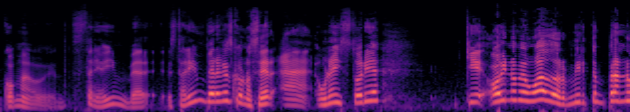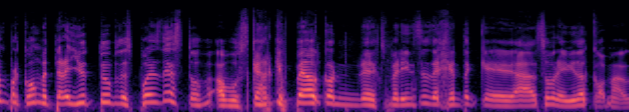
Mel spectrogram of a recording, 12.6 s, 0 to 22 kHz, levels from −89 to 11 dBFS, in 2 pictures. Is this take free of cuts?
yes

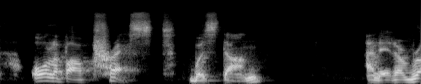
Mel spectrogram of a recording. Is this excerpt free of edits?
no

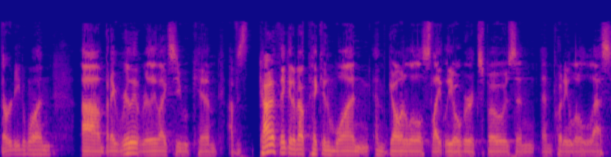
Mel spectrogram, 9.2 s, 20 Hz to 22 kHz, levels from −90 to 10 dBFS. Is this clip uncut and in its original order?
no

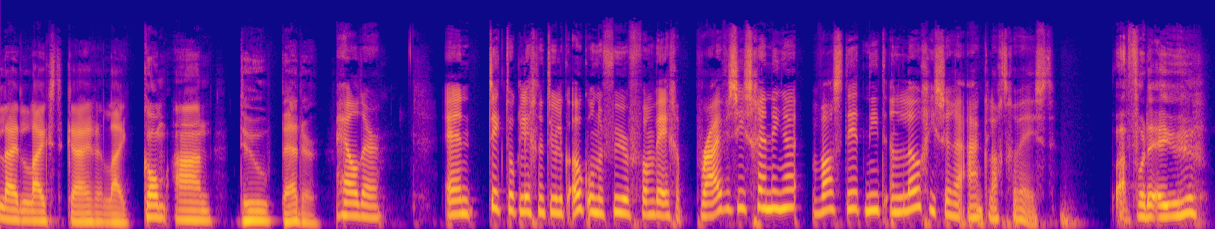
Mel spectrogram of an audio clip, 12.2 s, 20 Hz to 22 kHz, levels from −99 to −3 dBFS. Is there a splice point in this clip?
no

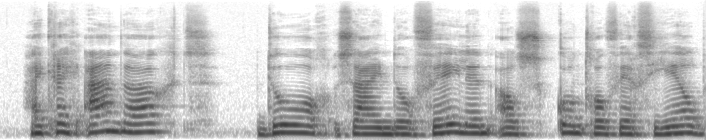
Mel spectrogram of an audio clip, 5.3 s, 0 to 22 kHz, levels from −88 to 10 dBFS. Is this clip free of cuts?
yes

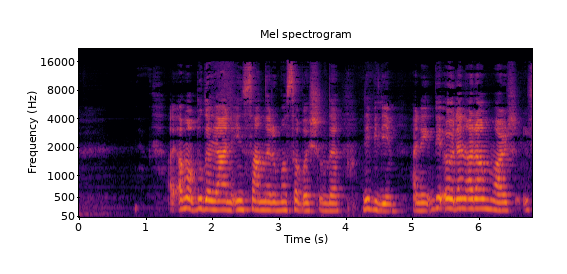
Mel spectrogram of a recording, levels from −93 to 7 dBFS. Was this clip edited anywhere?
no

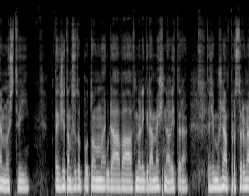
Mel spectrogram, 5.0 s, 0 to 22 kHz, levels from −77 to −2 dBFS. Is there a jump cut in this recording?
yes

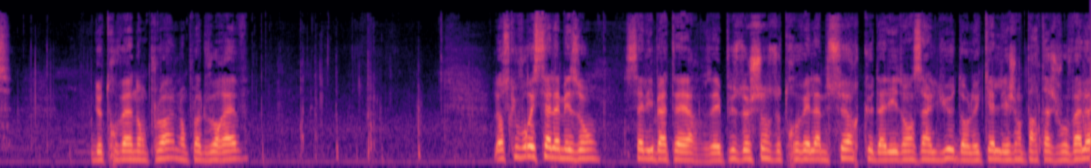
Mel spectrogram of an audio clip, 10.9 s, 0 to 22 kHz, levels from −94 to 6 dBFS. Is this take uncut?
yes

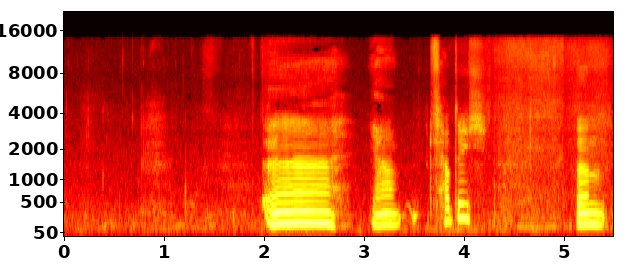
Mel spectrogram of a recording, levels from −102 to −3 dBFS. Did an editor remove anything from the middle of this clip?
yes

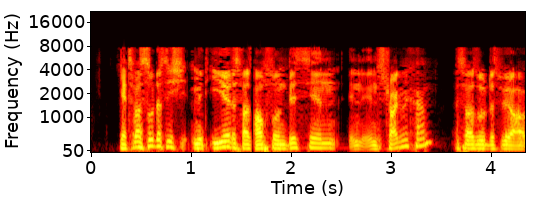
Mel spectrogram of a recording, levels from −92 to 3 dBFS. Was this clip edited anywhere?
yes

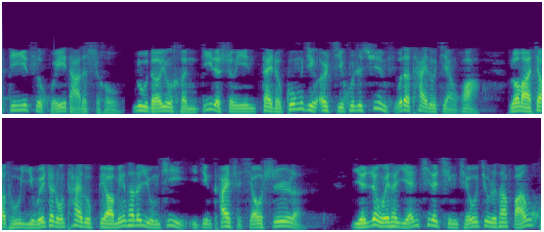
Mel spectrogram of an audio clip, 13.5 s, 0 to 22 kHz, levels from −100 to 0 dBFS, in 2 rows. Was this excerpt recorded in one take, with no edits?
no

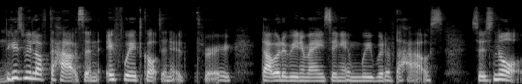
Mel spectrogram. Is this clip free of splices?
no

